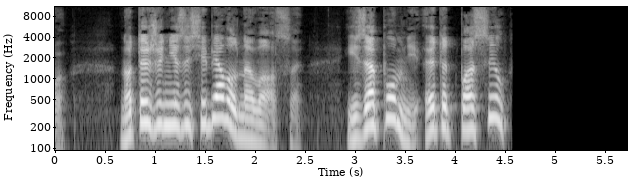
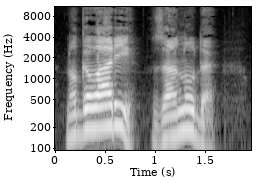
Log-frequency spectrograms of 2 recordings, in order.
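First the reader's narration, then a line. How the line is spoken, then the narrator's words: Tired drawl. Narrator (Russian): устало протянул командир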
